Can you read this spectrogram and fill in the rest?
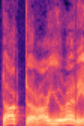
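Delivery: high, loud call across the room; nurse yelling out. Retold or imitated. Nurse calls to the doctor's group next door, high loud yell. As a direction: call out loudly so the other section hears. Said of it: "she'd yell out".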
